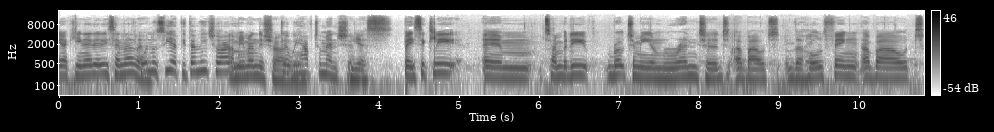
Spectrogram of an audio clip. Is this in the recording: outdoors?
yes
